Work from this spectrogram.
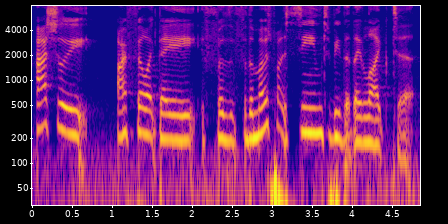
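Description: A woman's voice: medium pitch, moderate pace. A young woman from England with an accent blended with American, chatting casually as a singer guest in an interview, often restarting her sentences. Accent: mixed English and American.

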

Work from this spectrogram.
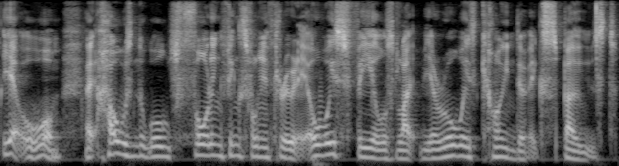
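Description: A man's voice: medium pitch, normal speed, darkish tone. A man hosting a casual film discussion podcast, explaining things in thoughtful, enthusiastic detail. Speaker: podcast host.

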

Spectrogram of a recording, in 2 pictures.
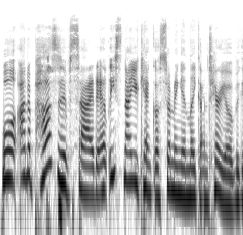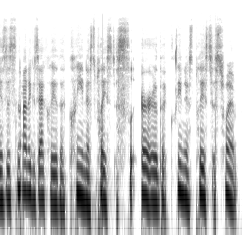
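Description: A woman's voice: medium pitch, brisk, hardly any pauses, darkish tone, dry recording, clean studio sound. A woman in her forties from Rochester, New York, hosting a podcast in a chatty, self-deprecating way and laughing often. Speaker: podcast host. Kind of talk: casual podcast chat.

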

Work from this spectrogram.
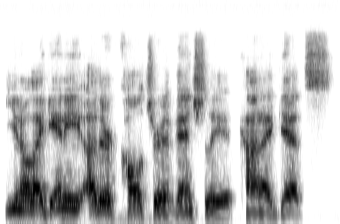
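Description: A man from Hawaii, a podcast guest speaking in an easygoing, unhurried way in a casual interview. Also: medium pitch, a bit bright.

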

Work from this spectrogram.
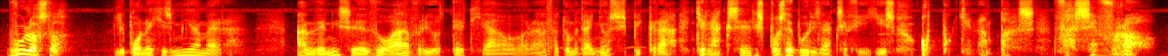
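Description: A man's voice: fairly low pitch, expressive, very noisy. An actor playing a violent, coldly mocking male villain in a Greek radio play, threatening and commanding. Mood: angry, brutal.

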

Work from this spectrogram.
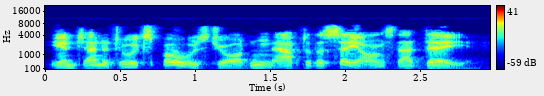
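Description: Casting: assured radio-era male sleuth, husky, lively intonation, explanatory and wry. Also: on the low side, moderate pace. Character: confident male detective, self-assured and wry. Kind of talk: 1940s radio drama acting. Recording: dull old 1940s radio recording.

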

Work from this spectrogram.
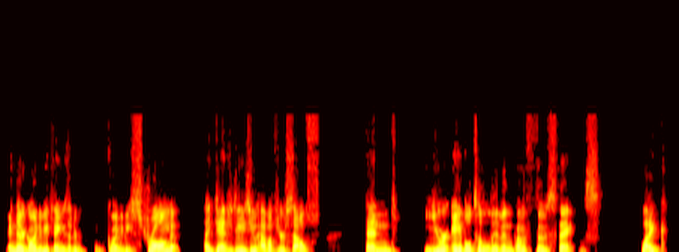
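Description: Deep-voiced reflective man in his thirties. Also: lo-fi sound. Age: 30s. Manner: reflective and measured, lifts into animated quoted asides. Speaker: guest. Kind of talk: casual interview chat.

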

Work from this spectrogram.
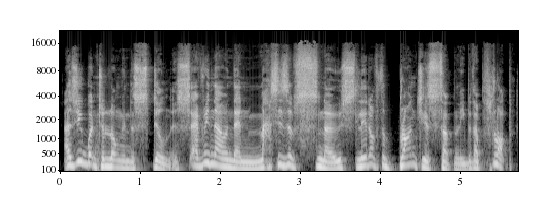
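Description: A man's voice: fairly high pitch, a bit bright. A man voicing a cheerful, hearty and talkative otter who speaks in a breezy storybook manner.

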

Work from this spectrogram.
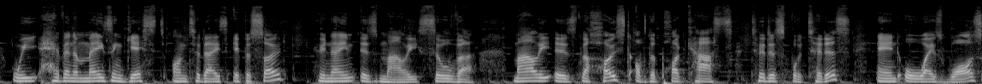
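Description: A man hosting a podcast, reading a welcoming intro and then starting an interview in an upbeat manner. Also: medium pitch. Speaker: podcast host.

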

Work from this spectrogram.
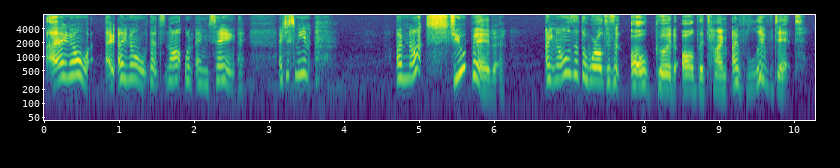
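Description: Casting: stubborn teen girl sleuth, higher voice with very animated pitch, naturalistic audio drama delivery. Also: a little slow. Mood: defiant. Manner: stammers when cornered, insistent. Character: headstrong, inquisitive teenage girl, defensive amateur sleuth.

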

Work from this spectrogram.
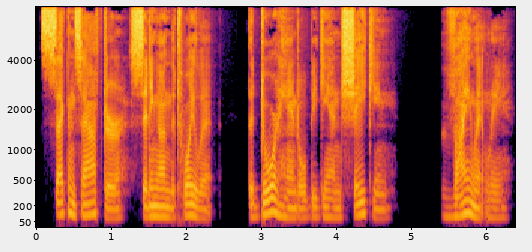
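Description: A man's voice: deep voice, measured pace, a little mellow, no echo, clean studio sound. A man reading a first-person story aloud as a podcast narrator.

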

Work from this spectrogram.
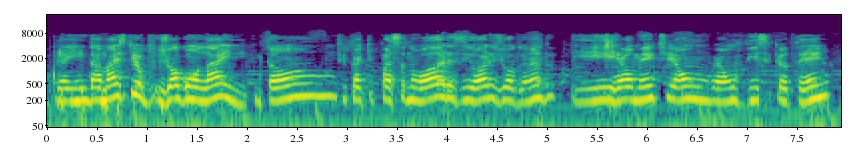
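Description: A man answering questions as a guest on a radio interview, chatty and relaxed, laughing easily. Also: sits high, normal speed, hardly any pauses. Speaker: basketball player guest.

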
